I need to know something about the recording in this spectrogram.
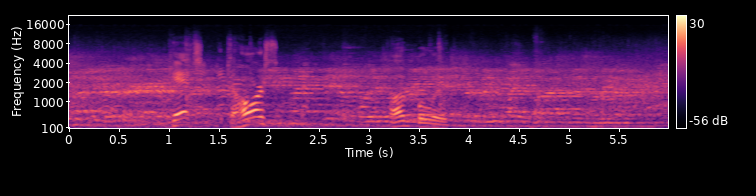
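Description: A large crowd cheers and murmurs in a big arena.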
